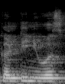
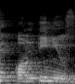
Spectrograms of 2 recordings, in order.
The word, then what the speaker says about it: continuous: आज के इस चैप्टर में हम सीख रहे हैं प्रेजेंट कंटिन्यूअस टेंस। मैंने जैसे आपको पहले भी बताया था, इसकी सही प्रोनाउंसिएशन कंटिन्यूअस होती है, कॉन्टिन्यूस नहीं।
